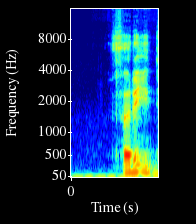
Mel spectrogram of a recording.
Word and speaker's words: Farid: how do you pronounce that, by the way? Farid, yeah.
